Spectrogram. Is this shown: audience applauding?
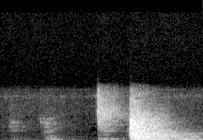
no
